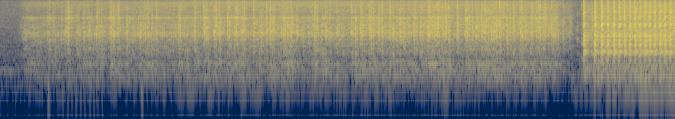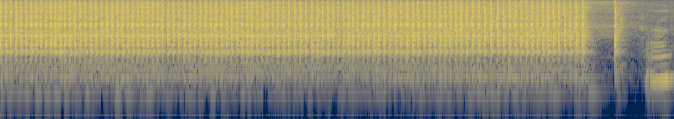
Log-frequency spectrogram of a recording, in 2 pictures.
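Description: Battery-powered Tomy Turnin' Turbo toy with gear problems, a whirring motor at first, then a louder, steady grinding gear rattle with a ratcheting buzz that cuts out near the end.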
